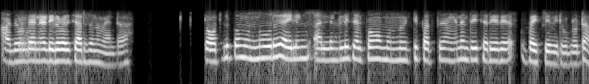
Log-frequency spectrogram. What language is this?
Malayalam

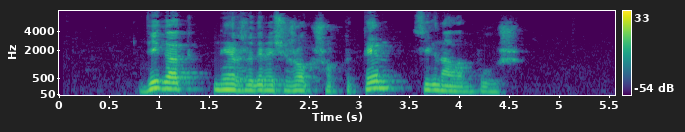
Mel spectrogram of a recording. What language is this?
Mari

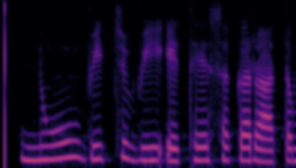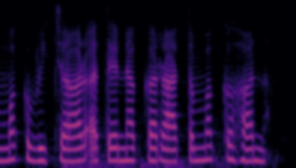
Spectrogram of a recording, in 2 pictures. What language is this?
Punjabi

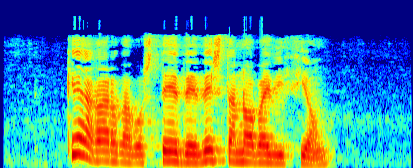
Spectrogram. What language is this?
Galician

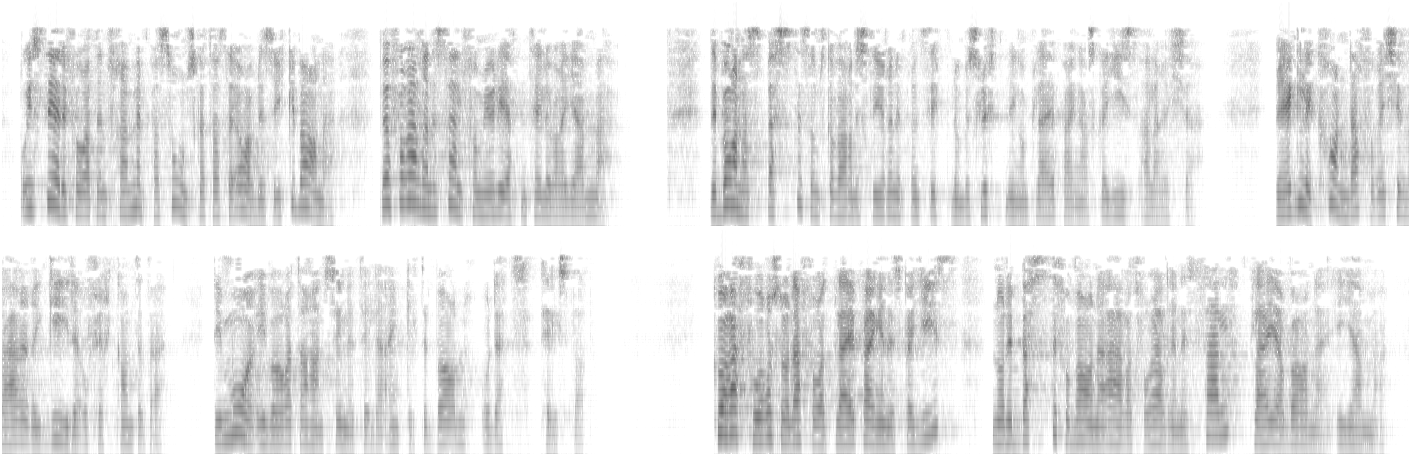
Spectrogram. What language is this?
Norwegian Bokmål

